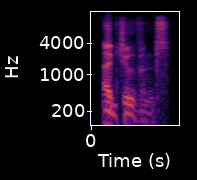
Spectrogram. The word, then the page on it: adjuvant: British English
